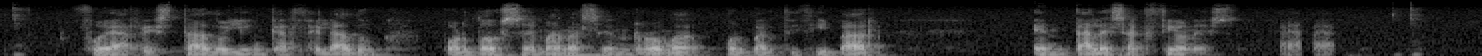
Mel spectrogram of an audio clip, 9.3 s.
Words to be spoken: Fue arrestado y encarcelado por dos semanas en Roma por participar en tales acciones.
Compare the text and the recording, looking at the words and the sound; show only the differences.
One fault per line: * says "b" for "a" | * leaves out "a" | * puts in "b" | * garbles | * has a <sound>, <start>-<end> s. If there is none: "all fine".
* has a laugh, 8.0-8.4 s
